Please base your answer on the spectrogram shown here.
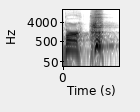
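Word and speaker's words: burh: something known as the Burr system don't you love these old words furred and Burr and and look how it's spelled b-u-r-h looks like Burr so Dr Merkel says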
